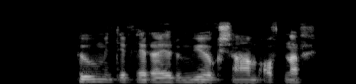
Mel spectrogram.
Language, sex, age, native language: Icelandic, male, 40-49, Icelandic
